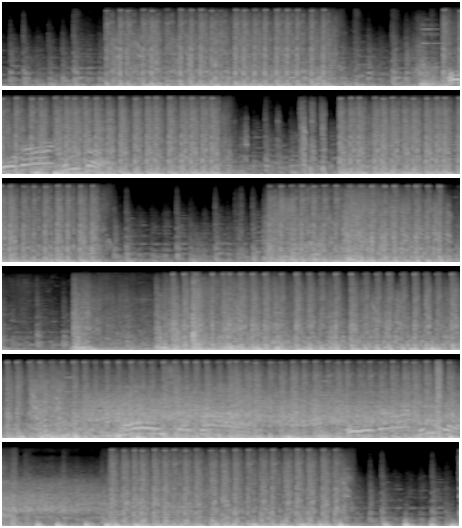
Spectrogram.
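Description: Rapid gunfire rattles in repeated bursts.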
